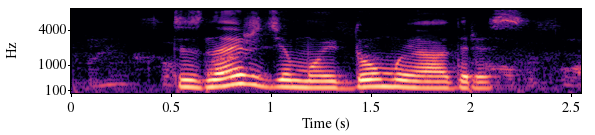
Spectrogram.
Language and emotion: Russian, neutral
